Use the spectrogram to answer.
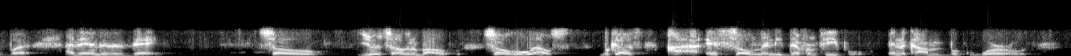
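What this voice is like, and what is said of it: Raspy voice. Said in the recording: “my voice is kind of raspy right now”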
